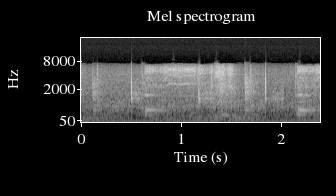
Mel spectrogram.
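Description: Hobby servo on an Arduino-automated gyro wheel toy whining briefly once as it tilts the wheel's track, with a few sharp clicks and ticks from the mechanism.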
